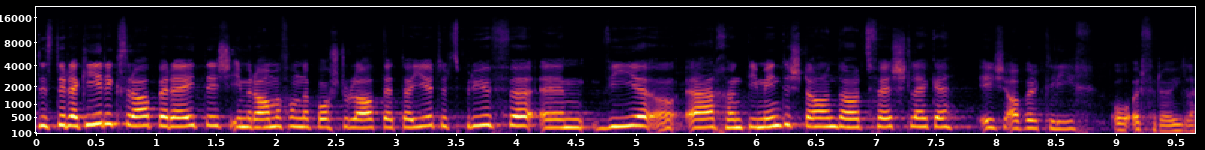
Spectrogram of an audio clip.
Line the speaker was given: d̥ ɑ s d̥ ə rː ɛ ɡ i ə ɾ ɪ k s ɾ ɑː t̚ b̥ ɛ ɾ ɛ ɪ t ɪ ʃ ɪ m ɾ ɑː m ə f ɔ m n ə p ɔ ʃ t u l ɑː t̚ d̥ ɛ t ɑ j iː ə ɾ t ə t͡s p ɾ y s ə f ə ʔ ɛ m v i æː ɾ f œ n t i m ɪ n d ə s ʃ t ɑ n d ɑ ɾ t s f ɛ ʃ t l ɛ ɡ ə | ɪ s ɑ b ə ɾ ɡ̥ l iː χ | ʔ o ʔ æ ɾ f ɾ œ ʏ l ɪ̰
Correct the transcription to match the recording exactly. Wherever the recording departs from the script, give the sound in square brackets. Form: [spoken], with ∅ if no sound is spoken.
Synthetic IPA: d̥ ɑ s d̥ ə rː ɛ ɡ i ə ɾ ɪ k s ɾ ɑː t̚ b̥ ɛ ɾ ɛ ɪ t ɪ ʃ ɪ m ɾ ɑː m ə f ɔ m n ə p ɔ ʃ t u l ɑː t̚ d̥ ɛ t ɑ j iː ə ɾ t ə t͡s p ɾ y [∅] ə f ə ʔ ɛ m v i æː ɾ [χ] œ n t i m ɪ n d ə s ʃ t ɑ n d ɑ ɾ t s f ɛ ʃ t l ɛ ɡ ə | ɪ [ʃ] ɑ b ə ɾ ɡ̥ l iː χ | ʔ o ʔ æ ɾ f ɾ œ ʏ l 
